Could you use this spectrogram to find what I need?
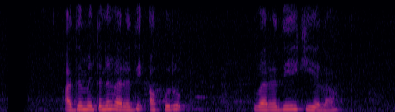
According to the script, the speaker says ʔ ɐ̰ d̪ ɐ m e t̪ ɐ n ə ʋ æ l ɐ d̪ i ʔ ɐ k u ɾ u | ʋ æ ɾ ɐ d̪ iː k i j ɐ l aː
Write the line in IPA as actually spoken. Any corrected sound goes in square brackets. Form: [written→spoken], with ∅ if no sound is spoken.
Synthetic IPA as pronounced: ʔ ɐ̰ d̪ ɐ m e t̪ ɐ n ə ʋ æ [l→ɾ] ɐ d̪ i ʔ ɐ k u ɾ u | ʋ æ ɾ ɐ d̪ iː k i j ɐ l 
